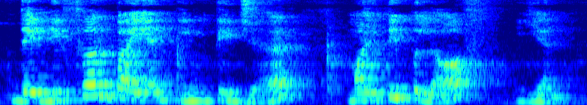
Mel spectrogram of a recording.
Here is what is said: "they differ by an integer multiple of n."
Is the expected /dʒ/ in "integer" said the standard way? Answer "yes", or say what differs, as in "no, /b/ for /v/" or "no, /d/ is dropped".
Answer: yes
